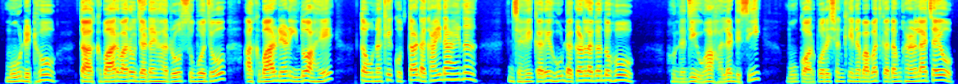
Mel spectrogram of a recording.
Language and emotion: Sindhi, fearful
